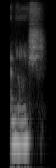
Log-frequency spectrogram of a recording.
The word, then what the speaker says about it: Ganesh: You're pronouncing it correctly. Ganesh.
